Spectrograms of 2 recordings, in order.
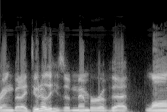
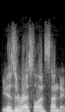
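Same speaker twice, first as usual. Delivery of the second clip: ordinary talk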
